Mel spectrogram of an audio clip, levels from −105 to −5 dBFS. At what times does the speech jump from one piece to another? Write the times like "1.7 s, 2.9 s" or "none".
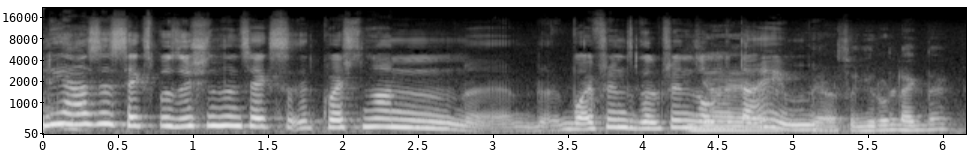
none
